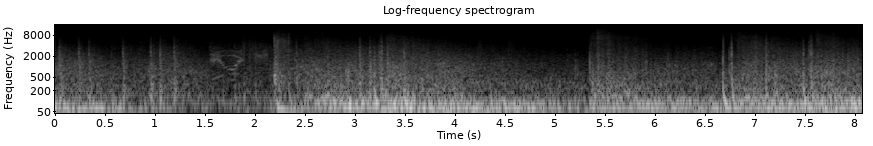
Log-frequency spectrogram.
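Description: Bombing explosions in the modern warfare strategy game Broken Arrow, with heavy booms and sharp blasts rolling over continuous battle noise, loud and close, while someone talks throughout.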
